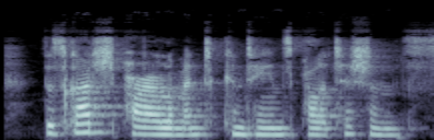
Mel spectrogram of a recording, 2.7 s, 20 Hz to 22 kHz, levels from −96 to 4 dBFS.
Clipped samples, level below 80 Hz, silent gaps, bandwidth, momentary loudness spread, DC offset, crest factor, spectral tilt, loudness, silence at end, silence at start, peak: under 0.1%; -62 dBFS; none; 9.6 kHz; 7 LU; under 0.1%; 16 dB; -3.5 dB/octave; -17 LUFS; 0 s; 0.05 s; -2 dBFS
